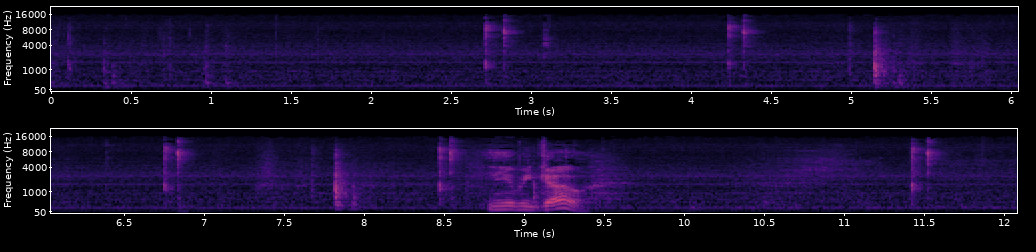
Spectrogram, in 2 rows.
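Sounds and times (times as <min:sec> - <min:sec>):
steady low hum: 0:00.0 - 0:12.0
computer mouse button clicking: 0:11.4 - 0:11.6.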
